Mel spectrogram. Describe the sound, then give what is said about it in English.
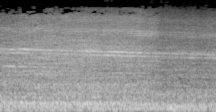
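A loud, steady roar of an airplane passing overhead near an Air Force base, heard while driving by, a deep rumble with a high whine on top, filling the whole clip with no talking. “The airplane was loud. I'm driving right by the Air Force Base right now.”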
